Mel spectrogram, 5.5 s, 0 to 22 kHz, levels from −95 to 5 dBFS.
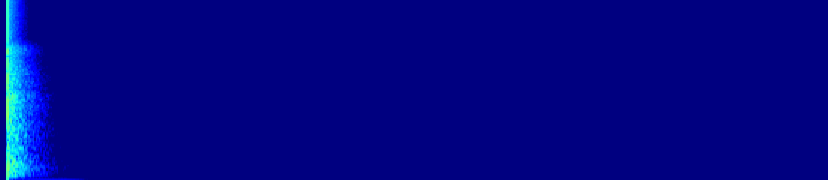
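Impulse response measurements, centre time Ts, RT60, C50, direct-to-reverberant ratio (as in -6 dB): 17 ms, 0.40 s, 10.5 dB, 1.5 dB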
